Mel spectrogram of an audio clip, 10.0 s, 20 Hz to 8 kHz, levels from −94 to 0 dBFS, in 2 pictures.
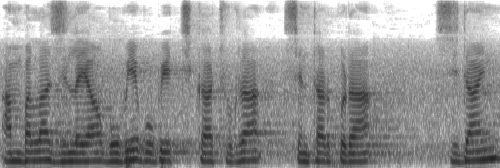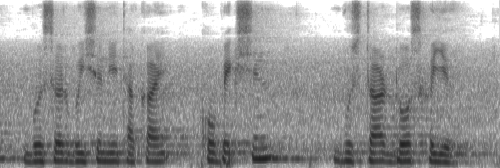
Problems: constant background noise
